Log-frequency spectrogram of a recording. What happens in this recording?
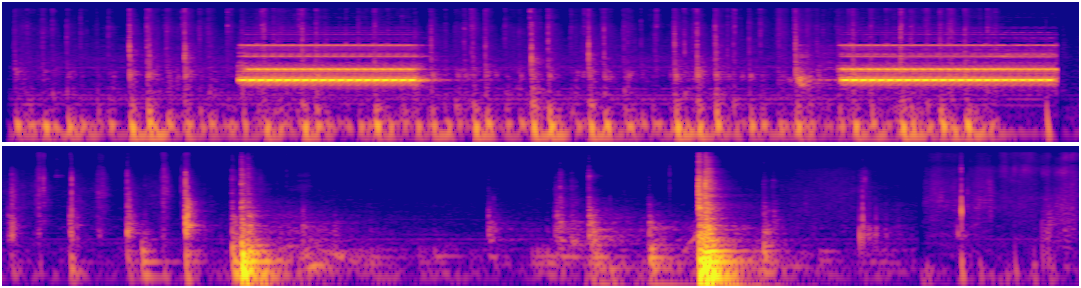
While working with my keyboard in the Homeoffice, the door bell rang, I walk towards the door, open and then close the door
